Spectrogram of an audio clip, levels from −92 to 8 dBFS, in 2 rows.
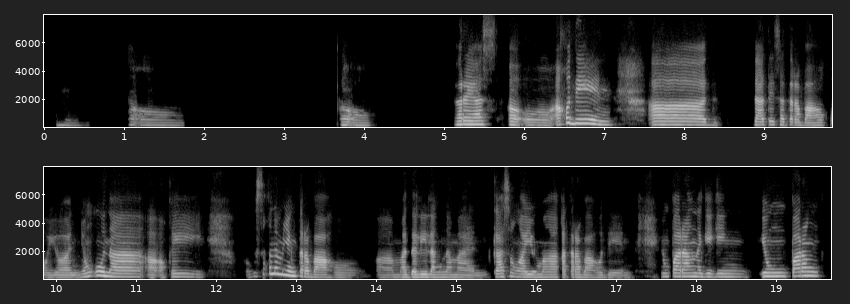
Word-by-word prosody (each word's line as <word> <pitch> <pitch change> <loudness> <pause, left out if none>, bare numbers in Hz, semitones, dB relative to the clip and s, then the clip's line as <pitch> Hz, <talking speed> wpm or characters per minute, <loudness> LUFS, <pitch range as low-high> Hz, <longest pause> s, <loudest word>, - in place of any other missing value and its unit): Mm, 180 -2 -20 0.7
oo. 180 -3 -14 2.0
Oo. 175 -4 -6 1.0
Parehas 240 +1 +3 0.2
oo, 190 -4 0
ako 355 - +5
din. 280 -7 +3 0.4
Ah, 220 -1 +5
d 195 -3 -17 0.4
dati 215 +1 +1
sa 215 -1 -5
trabaho 185 -3 0
ko - - -10
yun, 170 0 -6
yung 245 +6 -4
una, 220 -7 +3
ah, 175 -1 -2
okey, 215 -1 -9 0.6
gusto 245 - -17
ko - - -5
naman 360 -8 +3
yung 275 - +1
trabaho, 175 -6 -1 0.2
ah, 170 -1 -10
madali 185 +2 -1
lang 180 -1 -2
naman. 165 -3 -8
Kaso 215 +2 -2
nga 200 - -1
yung 190 0 -3
mga 185 0 -3
katrabaho 180 -2 -3
din, 165 -1 -13 0.4
yung 230 0 -9
parang 235 0 +3
nagiging 215 -2 -5 0.2
yung 245 0 +1
parang 275 +1 +2
205 Hz, 115 wpm, -22 LUFS, 180-230 Hz, 2.0 s, ako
